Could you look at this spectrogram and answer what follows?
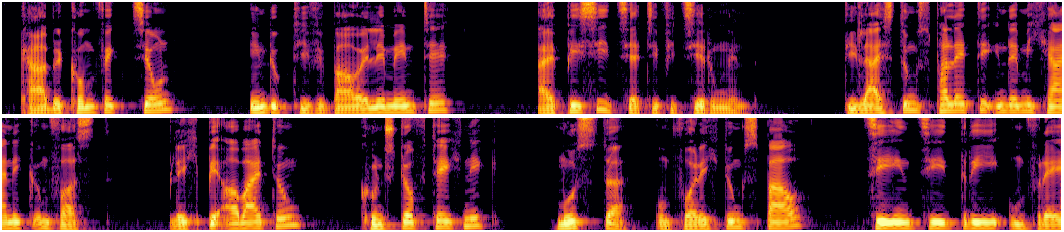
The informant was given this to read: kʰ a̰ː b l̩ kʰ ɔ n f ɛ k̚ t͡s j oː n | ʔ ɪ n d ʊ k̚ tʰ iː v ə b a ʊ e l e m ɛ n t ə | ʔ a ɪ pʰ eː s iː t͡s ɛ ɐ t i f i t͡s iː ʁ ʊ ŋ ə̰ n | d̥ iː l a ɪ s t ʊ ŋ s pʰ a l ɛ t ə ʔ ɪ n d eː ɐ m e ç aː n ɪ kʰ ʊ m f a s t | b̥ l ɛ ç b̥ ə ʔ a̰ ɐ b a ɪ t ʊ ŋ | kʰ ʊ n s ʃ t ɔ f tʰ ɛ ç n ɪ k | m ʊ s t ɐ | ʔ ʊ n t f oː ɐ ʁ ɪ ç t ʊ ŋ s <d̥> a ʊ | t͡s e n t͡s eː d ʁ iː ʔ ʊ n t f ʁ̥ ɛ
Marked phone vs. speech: incorrect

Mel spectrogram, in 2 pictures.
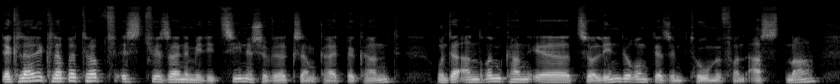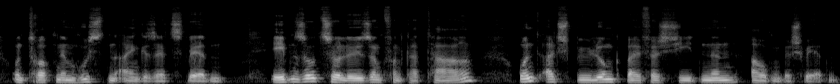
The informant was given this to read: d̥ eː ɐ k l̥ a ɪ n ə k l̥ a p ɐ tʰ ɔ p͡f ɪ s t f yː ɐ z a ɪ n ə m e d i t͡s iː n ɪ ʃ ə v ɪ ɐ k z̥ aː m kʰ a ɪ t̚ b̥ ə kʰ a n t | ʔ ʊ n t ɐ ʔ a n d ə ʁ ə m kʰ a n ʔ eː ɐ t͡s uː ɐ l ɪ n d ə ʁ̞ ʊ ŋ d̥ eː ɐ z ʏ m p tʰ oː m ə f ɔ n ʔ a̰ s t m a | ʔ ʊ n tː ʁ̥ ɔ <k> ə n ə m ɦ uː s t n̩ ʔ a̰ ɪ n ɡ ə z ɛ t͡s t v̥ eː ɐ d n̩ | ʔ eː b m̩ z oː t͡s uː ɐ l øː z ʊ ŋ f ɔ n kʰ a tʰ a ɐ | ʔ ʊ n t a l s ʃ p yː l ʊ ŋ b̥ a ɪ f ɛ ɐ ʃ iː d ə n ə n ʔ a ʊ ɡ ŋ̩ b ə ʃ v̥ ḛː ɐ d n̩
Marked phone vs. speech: correct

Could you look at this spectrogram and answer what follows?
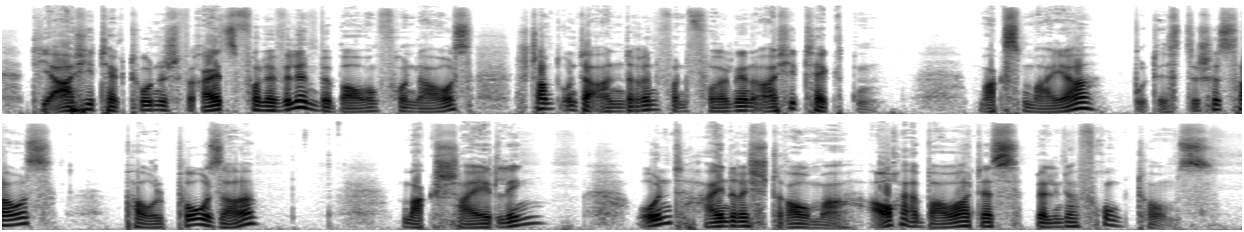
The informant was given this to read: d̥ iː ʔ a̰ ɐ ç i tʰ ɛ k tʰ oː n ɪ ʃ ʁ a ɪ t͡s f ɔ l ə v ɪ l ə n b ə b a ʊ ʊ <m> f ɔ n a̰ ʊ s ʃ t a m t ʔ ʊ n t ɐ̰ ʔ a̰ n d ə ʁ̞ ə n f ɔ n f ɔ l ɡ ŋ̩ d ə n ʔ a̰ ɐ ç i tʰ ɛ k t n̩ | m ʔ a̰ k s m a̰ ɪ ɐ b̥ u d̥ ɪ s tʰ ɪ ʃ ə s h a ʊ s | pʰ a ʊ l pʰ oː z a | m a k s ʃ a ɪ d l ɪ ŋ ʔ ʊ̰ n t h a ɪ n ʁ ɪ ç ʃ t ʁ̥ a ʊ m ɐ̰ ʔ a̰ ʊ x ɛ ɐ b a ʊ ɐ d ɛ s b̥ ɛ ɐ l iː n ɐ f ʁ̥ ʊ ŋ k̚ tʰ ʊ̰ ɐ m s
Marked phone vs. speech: incorrect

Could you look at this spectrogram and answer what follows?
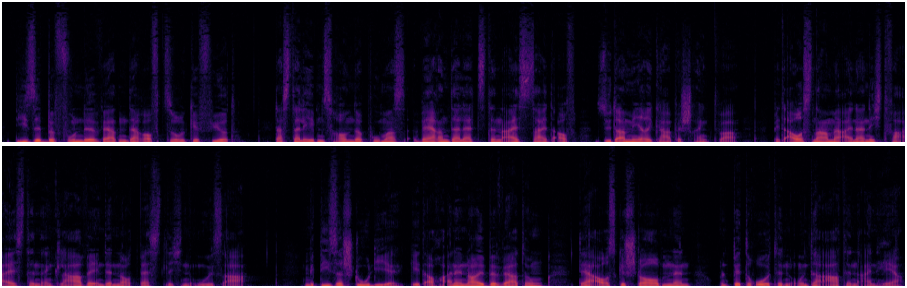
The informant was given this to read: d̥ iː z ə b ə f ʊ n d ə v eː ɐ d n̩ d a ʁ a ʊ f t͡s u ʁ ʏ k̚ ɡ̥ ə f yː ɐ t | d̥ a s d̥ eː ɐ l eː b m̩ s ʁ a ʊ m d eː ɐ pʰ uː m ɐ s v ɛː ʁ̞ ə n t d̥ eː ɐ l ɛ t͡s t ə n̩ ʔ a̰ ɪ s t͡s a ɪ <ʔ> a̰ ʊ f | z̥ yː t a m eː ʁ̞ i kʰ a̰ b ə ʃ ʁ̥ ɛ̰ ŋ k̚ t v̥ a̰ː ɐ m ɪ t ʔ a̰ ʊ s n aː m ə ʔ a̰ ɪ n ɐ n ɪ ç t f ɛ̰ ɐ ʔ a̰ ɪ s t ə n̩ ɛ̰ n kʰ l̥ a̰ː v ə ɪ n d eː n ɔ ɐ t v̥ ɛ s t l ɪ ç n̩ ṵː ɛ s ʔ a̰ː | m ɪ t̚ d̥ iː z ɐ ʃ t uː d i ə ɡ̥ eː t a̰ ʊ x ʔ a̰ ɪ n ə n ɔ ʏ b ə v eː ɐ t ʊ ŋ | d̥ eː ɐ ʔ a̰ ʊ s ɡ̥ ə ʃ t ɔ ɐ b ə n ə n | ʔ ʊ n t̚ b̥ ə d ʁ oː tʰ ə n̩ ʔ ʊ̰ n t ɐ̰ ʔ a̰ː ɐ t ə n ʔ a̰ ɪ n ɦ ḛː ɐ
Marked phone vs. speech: incorrect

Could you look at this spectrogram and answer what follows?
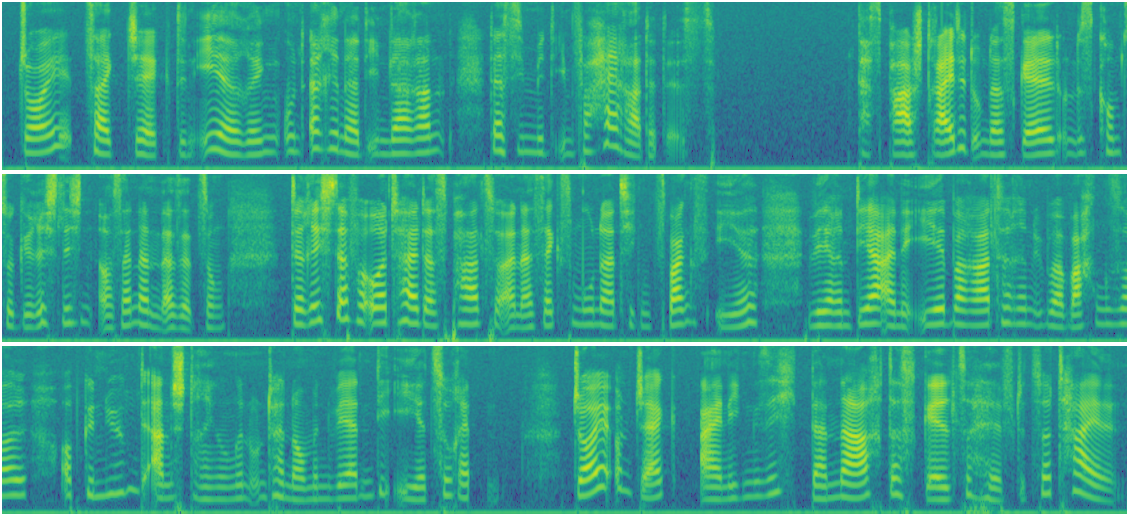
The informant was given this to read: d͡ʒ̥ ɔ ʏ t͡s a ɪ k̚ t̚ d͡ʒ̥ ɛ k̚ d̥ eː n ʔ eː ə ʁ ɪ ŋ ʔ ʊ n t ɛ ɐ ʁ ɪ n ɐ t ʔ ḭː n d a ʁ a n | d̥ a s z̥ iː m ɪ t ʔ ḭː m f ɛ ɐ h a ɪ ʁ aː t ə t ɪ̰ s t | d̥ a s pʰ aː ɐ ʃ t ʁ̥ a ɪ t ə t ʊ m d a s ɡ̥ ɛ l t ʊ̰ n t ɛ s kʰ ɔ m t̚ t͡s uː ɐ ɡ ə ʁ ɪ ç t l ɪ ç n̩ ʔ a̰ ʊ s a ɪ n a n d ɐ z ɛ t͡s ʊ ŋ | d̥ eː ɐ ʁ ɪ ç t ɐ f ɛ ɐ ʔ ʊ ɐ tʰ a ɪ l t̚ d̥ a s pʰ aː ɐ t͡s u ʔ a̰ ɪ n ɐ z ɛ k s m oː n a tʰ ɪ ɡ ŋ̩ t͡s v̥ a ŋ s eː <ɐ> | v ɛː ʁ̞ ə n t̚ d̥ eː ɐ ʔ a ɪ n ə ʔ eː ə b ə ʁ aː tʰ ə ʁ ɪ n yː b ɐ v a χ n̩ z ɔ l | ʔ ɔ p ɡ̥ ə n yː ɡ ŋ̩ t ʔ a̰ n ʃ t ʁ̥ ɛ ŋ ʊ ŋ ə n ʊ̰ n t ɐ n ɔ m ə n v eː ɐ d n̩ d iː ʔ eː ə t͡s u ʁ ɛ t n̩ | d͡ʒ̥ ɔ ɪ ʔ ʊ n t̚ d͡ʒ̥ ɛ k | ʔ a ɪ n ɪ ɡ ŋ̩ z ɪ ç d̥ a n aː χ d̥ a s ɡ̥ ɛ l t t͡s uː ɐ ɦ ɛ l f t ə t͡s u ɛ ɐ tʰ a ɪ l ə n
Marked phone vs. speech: incorrect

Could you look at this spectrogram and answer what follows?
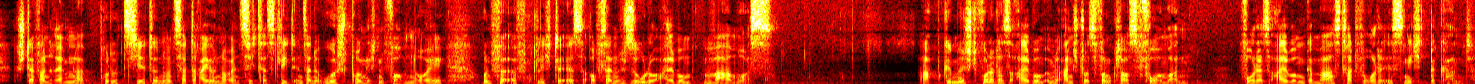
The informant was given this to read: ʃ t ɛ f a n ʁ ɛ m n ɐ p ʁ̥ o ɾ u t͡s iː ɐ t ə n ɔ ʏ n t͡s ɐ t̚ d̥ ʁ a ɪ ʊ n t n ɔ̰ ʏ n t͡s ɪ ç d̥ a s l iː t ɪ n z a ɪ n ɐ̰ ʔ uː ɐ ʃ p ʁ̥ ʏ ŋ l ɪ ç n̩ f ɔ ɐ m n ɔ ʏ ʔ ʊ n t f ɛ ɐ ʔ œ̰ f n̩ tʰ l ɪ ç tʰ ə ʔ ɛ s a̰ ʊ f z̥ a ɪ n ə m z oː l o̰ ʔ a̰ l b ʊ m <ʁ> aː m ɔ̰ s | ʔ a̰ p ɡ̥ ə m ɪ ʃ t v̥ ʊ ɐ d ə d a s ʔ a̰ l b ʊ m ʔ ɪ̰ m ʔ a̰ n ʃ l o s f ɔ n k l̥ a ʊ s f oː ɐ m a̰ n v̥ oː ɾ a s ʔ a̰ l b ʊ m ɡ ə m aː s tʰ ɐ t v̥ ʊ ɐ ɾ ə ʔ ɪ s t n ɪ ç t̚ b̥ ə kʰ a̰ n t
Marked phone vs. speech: incorrect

